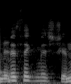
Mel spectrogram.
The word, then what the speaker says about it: Mythic Mischief: look at mythic mischief we've pronounced that wrong several times now it is a mythic mischief it's a little bit of a diff tongue tier it is uh this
